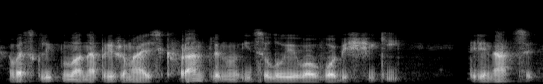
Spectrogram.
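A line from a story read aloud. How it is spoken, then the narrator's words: Gentle correction. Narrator (Russian): поправил он мягко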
